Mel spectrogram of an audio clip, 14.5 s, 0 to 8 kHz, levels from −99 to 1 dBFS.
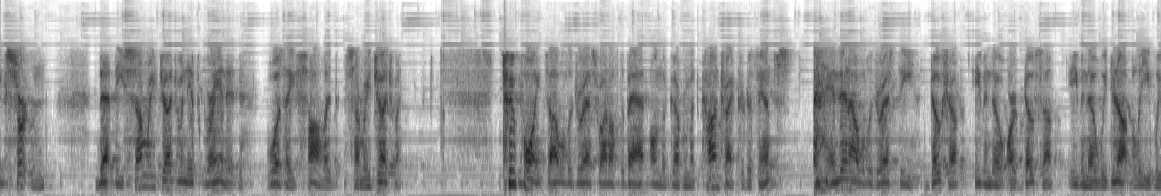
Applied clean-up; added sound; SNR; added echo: neural separator model SepFormer DNS4.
